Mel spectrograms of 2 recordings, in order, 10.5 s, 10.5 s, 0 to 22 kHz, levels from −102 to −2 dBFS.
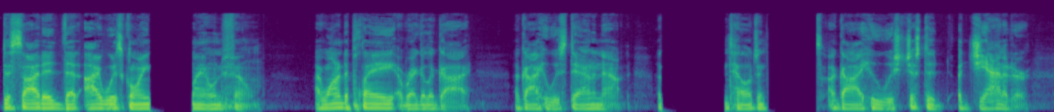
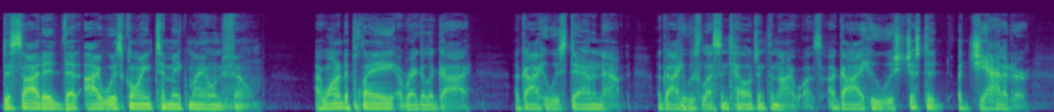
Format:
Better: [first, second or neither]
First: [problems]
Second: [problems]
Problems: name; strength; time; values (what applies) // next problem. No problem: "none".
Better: second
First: audio cutting out; at 1.5 s, at 6.5 s for 0.5 s and at 7.5 s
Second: none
